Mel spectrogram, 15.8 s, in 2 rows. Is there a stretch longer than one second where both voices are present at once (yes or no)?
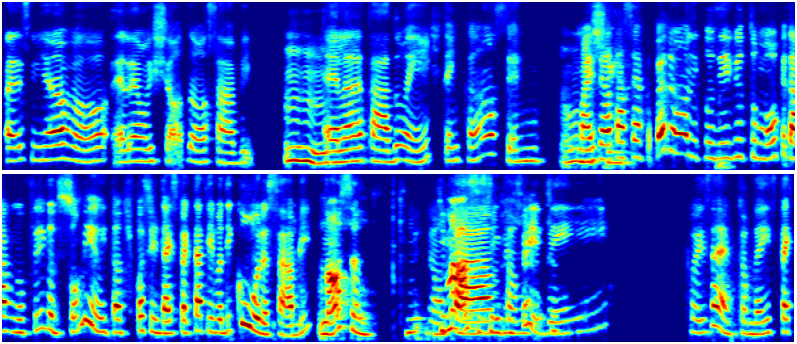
yes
